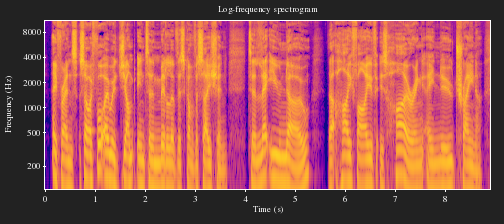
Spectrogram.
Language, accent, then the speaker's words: English; England, United Kingdom; now in United States; I am originally from England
